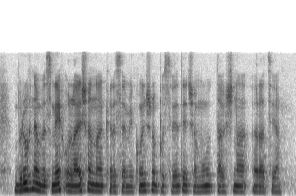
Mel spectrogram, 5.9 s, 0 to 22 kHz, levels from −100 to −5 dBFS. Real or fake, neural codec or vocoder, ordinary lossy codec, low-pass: real; none; none; 7.2 kHz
